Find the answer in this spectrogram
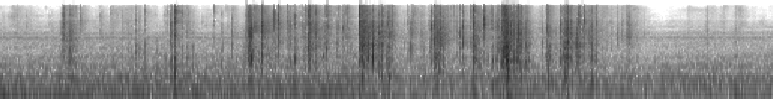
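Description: Foil booster-pack wrapper of Pokémon trading cards being torn open and crinkled: a couple of light rustles, then a dense run of crackling from about two seconds in to about five seconds in.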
